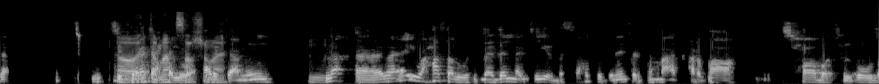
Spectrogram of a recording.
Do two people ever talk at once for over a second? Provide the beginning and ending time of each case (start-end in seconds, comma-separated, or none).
1.2-2.4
